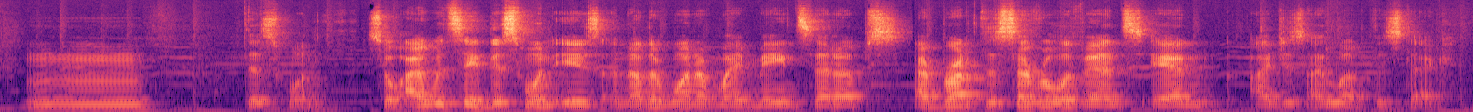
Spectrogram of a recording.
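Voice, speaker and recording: Congested young man with a low voice. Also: fairly bright tone. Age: 20s. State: congested with a cold. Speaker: video creator. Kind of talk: casual chat showing a collection to camera. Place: small furnished room indoors.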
